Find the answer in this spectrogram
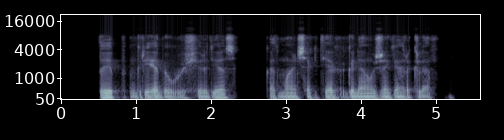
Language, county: Lithuanian, Šiauliai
